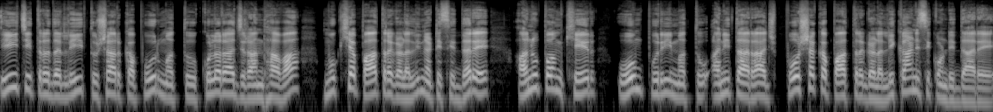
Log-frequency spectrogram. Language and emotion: Kannada, neutral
